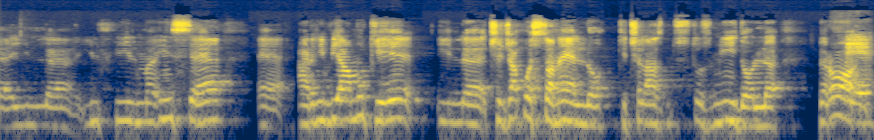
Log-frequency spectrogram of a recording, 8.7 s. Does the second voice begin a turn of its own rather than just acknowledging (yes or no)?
no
